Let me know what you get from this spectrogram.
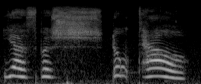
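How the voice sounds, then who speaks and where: A timid, plant-loving schoolgirl voiced by a woman from a visual novel. She has a high, bright voice and speaks slowly, with a sheepish gentleness. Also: fairly even intonation, heavily acted. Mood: shy, hushed. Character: shy plant-loving schoolgirl skipping class. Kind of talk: visual novel character read aloud.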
